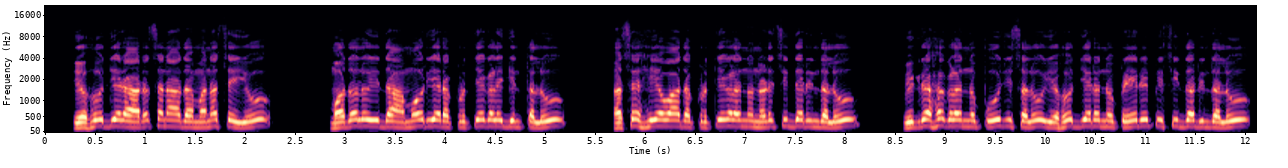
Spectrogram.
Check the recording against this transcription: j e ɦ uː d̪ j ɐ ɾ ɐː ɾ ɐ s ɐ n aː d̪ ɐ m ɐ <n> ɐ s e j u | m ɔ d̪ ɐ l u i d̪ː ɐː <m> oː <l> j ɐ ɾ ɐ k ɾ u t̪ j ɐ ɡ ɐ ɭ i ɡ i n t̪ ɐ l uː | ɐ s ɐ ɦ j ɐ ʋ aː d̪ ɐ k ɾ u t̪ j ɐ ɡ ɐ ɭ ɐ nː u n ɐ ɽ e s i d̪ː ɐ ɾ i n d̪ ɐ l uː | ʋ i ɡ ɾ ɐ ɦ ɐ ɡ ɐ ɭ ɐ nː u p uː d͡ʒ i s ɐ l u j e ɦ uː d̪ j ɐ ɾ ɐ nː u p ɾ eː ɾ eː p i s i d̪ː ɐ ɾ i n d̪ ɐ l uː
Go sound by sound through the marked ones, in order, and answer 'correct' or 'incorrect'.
correct, correct, incorrect: ɾ

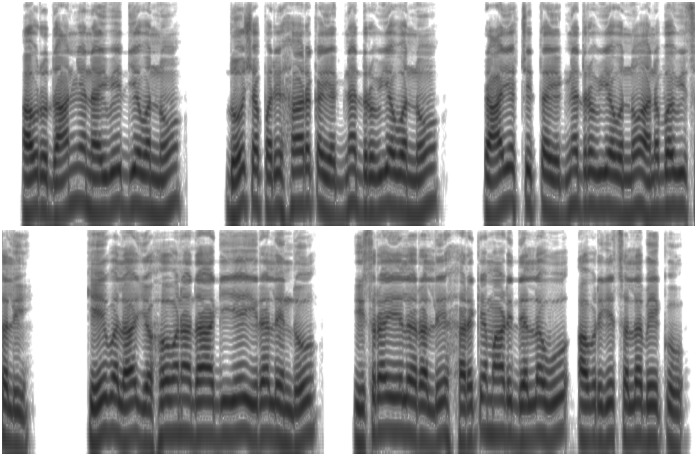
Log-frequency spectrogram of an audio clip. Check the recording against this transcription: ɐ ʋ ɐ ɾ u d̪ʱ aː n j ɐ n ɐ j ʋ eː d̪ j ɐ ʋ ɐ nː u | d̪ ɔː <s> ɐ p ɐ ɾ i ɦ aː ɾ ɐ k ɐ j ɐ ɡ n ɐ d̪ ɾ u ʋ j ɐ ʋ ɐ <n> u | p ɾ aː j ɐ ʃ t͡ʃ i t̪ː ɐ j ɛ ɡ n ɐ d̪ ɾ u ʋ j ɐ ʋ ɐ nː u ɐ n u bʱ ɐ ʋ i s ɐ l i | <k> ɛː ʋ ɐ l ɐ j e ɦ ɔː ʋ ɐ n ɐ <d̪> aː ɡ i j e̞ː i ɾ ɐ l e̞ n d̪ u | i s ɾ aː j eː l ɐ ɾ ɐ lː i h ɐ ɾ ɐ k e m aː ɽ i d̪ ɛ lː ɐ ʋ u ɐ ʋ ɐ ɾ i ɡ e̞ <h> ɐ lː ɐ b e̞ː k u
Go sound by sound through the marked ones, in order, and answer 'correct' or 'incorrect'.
incorrect: ʃ, incorrect: nː, correct, correct, incorrect: s

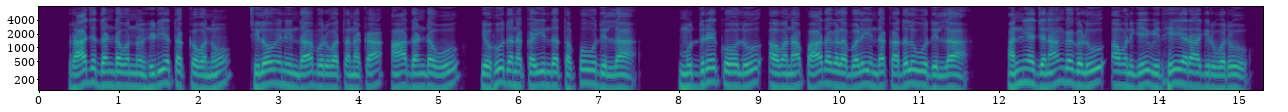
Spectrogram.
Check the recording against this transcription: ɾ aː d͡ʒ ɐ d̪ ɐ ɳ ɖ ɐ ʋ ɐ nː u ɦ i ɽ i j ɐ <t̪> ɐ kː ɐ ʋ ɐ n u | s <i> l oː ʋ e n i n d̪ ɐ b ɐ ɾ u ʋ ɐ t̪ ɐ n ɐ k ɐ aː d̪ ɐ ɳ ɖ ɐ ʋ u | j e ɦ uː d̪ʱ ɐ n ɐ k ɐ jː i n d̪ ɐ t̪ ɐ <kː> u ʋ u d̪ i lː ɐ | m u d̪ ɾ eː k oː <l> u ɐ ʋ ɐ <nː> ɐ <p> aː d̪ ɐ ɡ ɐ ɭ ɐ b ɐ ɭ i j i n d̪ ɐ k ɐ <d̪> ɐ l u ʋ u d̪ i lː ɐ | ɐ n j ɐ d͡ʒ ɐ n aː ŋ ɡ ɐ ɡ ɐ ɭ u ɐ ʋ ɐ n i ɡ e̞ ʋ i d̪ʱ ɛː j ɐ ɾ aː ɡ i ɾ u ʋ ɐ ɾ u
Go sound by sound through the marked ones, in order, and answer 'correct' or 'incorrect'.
correct, correct, incorrect: pː, correct, incorrect: n, correct, correct

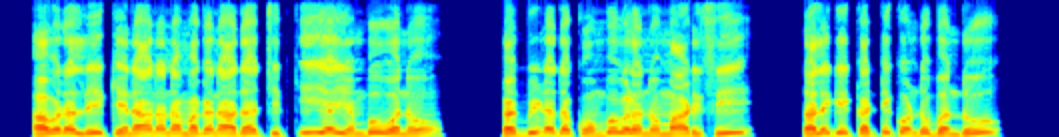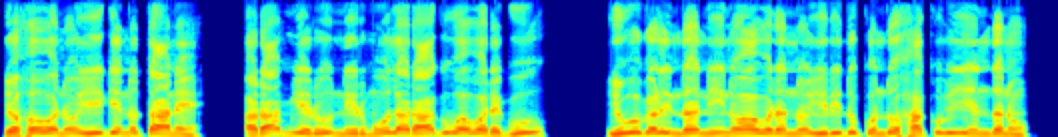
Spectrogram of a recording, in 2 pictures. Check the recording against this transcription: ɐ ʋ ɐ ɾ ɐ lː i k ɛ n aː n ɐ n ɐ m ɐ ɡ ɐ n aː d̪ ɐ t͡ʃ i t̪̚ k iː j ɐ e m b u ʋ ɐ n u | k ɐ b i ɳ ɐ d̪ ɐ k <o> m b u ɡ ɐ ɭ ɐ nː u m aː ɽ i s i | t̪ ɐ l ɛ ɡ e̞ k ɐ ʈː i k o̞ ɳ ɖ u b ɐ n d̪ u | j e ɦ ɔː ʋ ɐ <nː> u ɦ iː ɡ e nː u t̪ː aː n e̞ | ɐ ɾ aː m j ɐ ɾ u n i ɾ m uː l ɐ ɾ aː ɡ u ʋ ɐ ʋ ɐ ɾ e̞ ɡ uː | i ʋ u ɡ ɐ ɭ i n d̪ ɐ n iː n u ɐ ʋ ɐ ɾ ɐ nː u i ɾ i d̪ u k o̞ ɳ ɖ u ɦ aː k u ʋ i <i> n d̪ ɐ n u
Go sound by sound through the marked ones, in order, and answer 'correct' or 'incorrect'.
correct, incorrect: n, incorrect: e

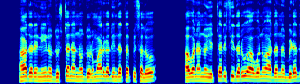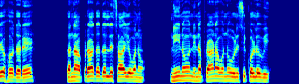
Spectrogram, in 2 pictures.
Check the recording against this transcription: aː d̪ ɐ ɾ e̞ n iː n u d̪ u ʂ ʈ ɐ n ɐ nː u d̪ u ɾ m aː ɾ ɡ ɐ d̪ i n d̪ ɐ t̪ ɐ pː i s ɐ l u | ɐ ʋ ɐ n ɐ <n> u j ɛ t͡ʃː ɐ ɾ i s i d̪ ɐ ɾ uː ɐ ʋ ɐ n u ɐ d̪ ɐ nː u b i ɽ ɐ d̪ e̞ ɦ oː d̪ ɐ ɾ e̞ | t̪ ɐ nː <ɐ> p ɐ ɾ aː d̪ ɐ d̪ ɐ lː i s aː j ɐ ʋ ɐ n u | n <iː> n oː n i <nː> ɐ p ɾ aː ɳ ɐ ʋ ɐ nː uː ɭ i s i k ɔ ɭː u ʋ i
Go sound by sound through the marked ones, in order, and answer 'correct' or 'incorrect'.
incorrect: nː, incorrect: ɐː, correct, correct

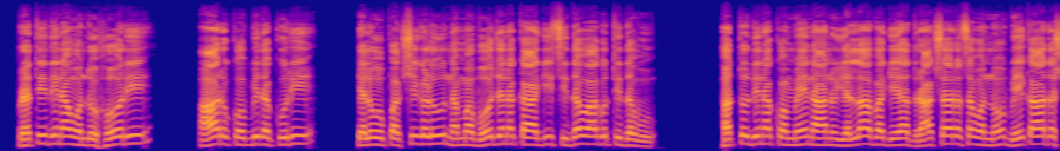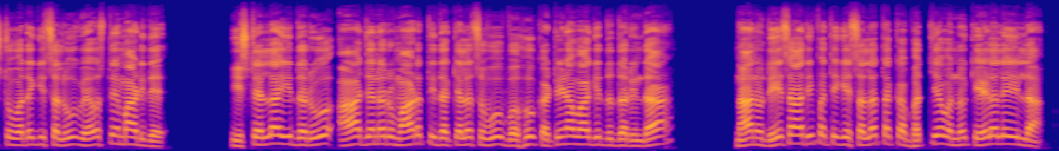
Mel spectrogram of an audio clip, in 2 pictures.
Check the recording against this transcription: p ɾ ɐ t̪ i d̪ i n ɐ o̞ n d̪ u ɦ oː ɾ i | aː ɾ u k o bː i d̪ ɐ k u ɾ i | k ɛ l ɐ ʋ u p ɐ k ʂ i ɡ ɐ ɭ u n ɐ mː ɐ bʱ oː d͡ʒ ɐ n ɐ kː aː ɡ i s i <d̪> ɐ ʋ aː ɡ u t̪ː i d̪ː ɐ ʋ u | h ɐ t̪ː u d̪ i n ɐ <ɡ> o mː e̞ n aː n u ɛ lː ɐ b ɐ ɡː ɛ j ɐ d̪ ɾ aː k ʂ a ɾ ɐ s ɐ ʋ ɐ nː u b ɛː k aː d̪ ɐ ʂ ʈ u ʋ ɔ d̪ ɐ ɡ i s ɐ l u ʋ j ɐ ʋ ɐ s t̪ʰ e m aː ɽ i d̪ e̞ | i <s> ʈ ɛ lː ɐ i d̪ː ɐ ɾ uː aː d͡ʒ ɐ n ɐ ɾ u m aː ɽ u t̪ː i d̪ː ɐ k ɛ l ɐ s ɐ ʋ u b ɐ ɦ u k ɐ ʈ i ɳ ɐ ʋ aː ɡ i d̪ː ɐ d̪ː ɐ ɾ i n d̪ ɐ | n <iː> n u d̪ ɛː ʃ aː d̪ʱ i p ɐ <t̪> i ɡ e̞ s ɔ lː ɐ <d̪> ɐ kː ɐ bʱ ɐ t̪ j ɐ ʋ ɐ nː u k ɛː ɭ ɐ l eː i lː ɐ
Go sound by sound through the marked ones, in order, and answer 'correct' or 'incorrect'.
incorrect: d̪ː, incorrect: k, incorrect: ʂ, incorrect: aː, correct, incorrect: t̪

